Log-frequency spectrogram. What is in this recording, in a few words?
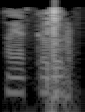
shoes, Turkish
